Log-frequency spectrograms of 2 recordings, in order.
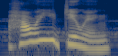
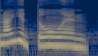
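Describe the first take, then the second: First: It is said plainly in a neutral accent. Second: It is said in an emphasized Brooklyn-style accent. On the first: "I don't have to say it like that. I could say" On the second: "Your do and doing just seems so Brooklyn. ... Maybe I'm just emphasizing it"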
